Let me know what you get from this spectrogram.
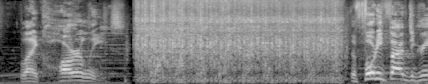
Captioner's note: motorcycle engine revving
